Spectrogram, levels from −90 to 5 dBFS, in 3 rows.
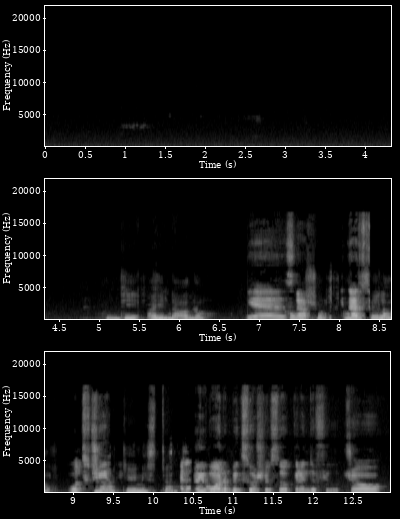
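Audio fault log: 6.18 to 10.49 s, echo leak: A faint delayed copy of the talker comes back at 6.18 to 6.26 s and 7.88 to 7.94 s, about 25 to 30 dB below the direct sound. At 10.2 to 10.49 s it returns much louder, only about 5 dB down. Every return lags by a steady 245 to 249 ms. That fixed quarter-second delay likely means the far end is on a loudspeaker and its echo canceller is letting part of the pickup back down the line.
7.63 to 10.57 s, speech suppressed in double talk: The loudspeaker-side voice falls away in four patches, at 7.63 to 8.15 s, 8.34 to 9.07 s, 9.47 to 9.79 s and 10.32 to 10.57 s. The first three dips are deep, roughly 35 to 40 dB, enough to gap the sound almost completely. The last is shallower, around 15 dB. The first and last drops overlap the echo bursts, and these drops likely come from the far-end canceller failing to separate its own talker from the loudspeaker echo while both sides talk, and turning both down.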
